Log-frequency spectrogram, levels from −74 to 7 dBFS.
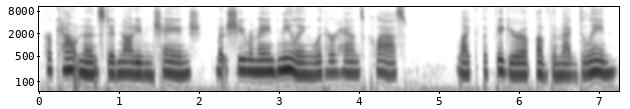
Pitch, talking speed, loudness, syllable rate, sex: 180 Hz, 165 wpm, -20 LUFS, 5.4 syllables/s, female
